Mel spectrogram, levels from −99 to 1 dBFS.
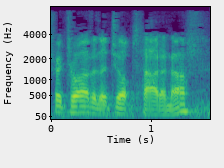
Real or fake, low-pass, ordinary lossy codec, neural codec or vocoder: fake; 7.2 kHz; MP3, 32 kbps; codec, 16 kHz, 1.1 kbps, Voila-Tokenizer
